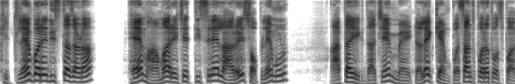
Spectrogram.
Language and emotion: Goan Konkani, happy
